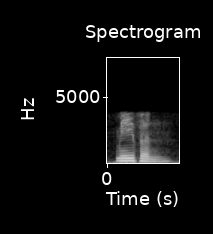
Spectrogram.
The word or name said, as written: maven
